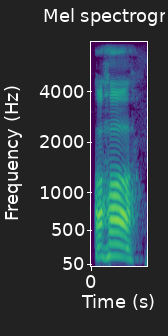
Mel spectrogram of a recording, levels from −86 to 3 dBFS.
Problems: background sounds at intervals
